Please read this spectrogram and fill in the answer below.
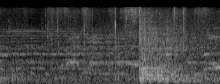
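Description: A few sharp gunshot bangs, the loudest about one and a half seconds in, with people shouting.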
